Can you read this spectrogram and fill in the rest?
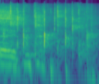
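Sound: round of applause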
